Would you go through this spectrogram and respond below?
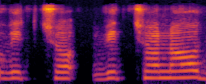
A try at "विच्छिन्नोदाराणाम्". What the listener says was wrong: विच्छो क्यों बोल रहे हो? विच्छी बोलो ना, विच्छिन्न विच्छिन्नो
